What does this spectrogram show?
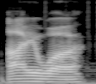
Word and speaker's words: Aiwa: Iowa TP 37.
